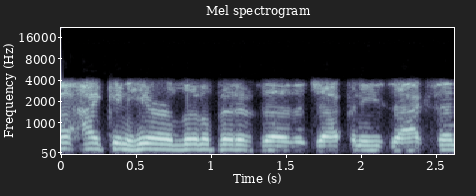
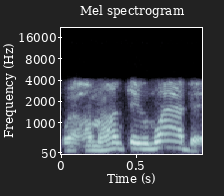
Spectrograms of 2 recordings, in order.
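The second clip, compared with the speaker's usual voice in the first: r said as w in wabbit; 2 semitones higher than usual. Commenting on an announcer's audio clip, doing an Elmer Fudd voice. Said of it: "like Elmer Fudd".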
